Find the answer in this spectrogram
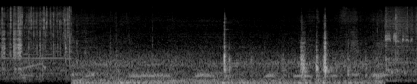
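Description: A few light clicks as the battery's securing bracket is handled and fitted into place, over a low steady rumble that starts and stops abruptly.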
